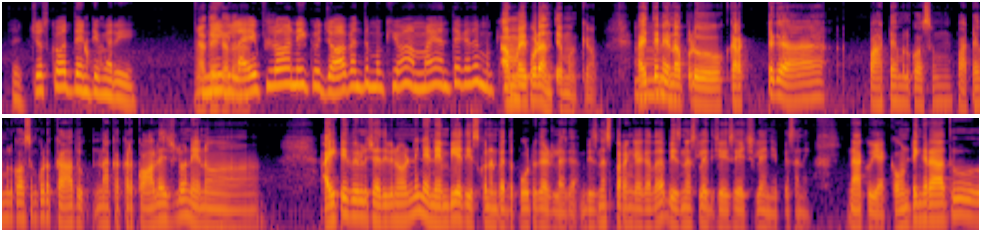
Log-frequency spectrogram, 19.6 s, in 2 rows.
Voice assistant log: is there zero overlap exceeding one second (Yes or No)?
Yes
